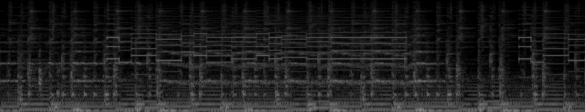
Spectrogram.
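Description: A mobile phone rings steadily with a looping electronic melody, loud and close, repeating throughout with no talk over it.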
